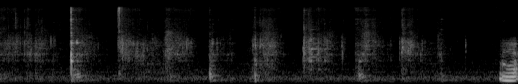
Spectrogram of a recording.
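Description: Turmeric powder being stirred into a hot spice mix in a pan: a series of spoon scrapes and knocks against the metal, irregular and close, with quiet gaps between strokes.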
